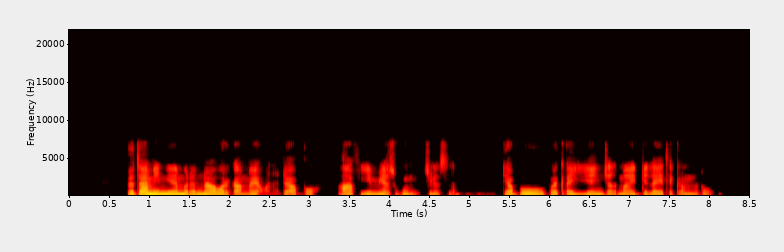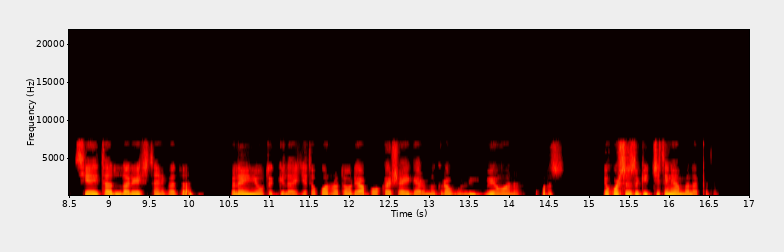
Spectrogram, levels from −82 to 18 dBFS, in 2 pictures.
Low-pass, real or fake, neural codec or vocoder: 7.2 kHz; fake; codec, 16 kHz, 1 kbps, X-Codec, WavLM features, trained on Multilingual LibriSpeech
